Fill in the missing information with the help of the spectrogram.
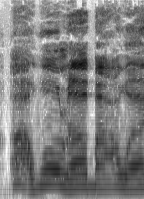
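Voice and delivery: high, loud mocking nonsense syllables; drunkenly mock a language; mock gibberish. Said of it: "making fun of".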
